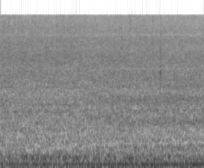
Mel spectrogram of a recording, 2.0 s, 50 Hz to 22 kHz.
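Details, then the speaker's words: Air handler with heat strips energized after an ECM-to-PSC blower conversion with added relay and capacitor: steady low hum under an even rush of air, sequencers clicking as the 15 kW strips stage on. Normal, smooth operation. "heat strips running. I can hear the sequencers clicking."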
